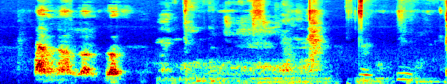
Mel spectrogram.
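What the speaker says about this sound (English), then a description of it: "Darn fucking dogs." Dogs barking in a home, several sharp barks near the start followed by a busy stretch of barking mixed with speech from people talking over them.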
